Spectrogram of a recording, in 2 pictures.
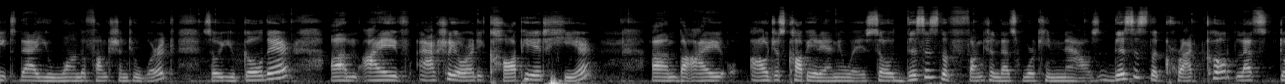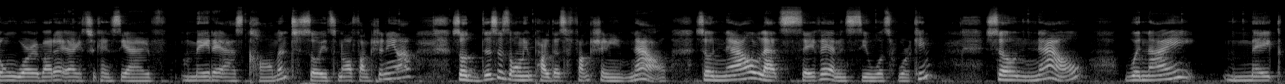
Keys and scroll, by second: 6.1 ctrl+v.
